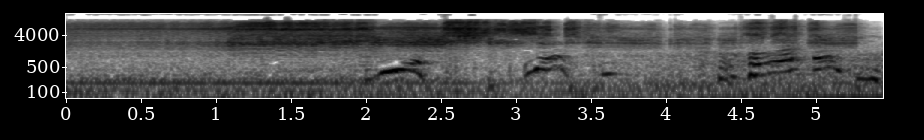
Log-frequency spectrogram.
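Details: Cicada in Japan, caught up in an encounter with a playful cat, giving a loud, steady high-pitched buzz that pulses slightly, with several short arching voice-like calls rising and falling beneath it.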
